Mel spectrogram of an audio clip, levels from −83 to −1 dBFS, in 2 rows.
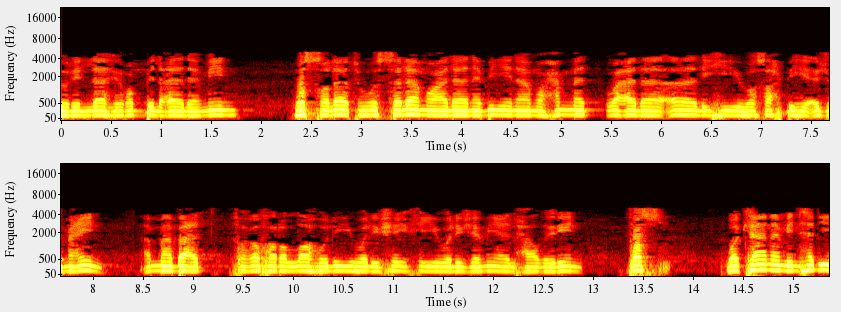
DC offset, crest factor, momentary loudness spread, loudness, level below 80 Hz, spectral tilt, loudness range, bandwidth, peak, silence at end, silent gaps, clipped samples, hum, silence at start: under 0.1%; 14 dB; 8 LU; -15 LUFS; -36 dBFS; -10.5 dB/octave; 3 LU; 5.2 kHz; 0 dBFS; 0 s; none; under 0.1%; none; 0 s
